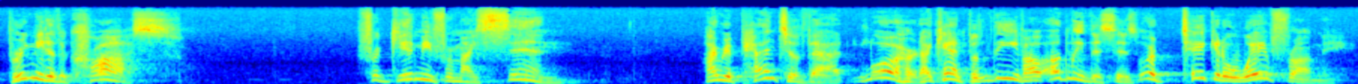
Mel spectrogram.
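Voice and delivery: slow, pleading prayer, lifted up to the Lord; sincere repentant prayer. Pretend. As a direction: pray it slowly as a confession. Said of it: "we should say".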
